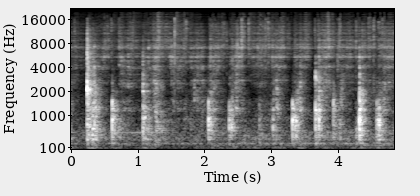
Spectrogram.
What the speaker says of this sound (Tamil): எண்ணெய் எதுவும் சேர்க்கலை, ட்ரையாக வறுத்துக்கலாம்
